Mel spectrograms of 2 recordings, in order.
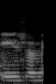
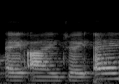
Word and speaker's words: Aija: So you can find me on Instagram, TikTok, Facebook, and YouTube at Aija Mayrock. My first name is spelled Aija and then Mayrock.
